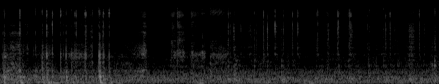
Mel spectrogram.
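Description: Long nail tips tap and scratch across the top of a large, solid, striped-grain wooden butcher-block desk, using both hands. The result is a quiet, steady stream of soft, dry scratching and light clicky taps over a low, woody thump, with bright crackling flecks on top and one slightly louder tap near the start.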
